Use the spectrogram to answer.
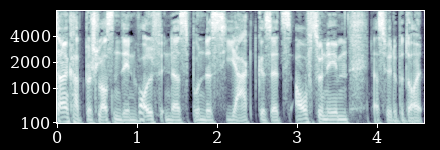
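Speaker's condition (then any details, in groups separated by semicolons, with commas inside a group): No condition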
